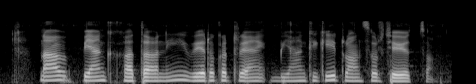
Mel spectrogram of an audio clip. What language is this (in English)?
Telugu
